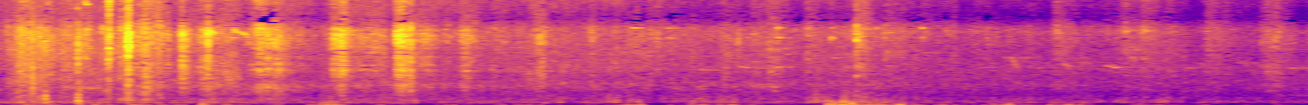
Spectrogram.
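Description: Footsteps and scuffing on a leaf-strewn woodland path: a run of soft, irregular knocks, thickest in the first few seconds, with a louder brief sound about five seconds in.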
